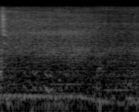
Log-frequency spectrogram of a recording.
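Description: Faint steady low hum from an analogue model railway as a model train runs on the layout.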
